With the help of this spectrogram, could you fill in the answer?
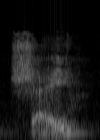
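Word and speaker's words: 谁: Doctor Who from the TV show for the pronunciation Shay and now this is a difficult one because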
